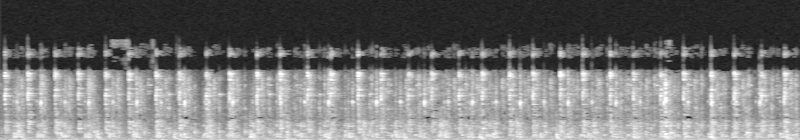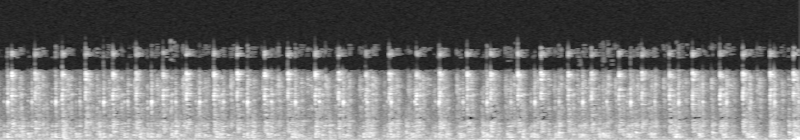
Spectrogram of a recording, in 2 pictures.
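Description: Near silence with a faint, fast, even ticking, about five or six ticks a second.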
